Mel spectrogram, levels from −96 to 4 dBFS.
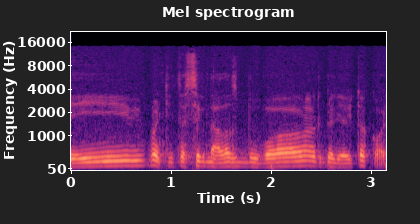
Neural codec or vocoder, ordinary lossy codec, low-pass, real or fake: none; MP3, 64 kbps; 14.4 kHz; real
